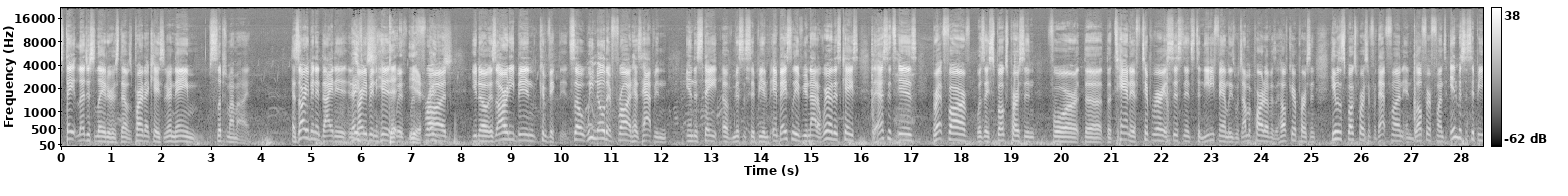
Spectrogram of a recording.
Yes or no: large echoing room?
no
